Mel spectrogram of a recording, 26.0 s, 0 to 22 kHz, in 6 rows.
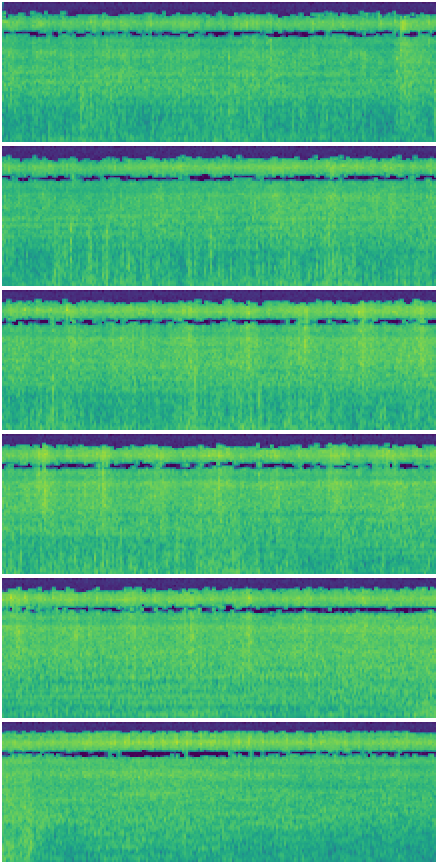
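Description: International Harvester 956XL tractor's six-cylinder diesel engine running steadily under load as it pulls a New Holland small square baler through hay, with wind buffeting the microphone.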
